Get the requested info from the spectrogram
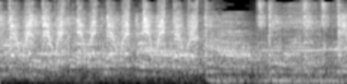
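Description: A DJ's hip hop music with turntable scratching. A deep bass beat comes in about a second and a half in.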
